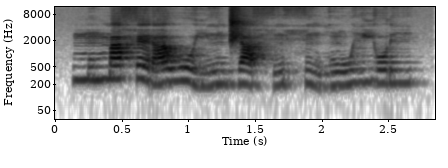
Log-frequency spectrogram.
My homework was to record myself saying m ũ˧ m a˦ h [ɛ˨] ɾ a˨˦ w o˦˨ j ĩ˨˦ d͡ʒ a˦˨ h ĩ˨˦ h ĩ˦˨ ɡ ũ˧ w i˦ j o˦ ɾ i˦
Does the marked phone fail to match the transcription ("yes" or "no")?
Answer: yes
